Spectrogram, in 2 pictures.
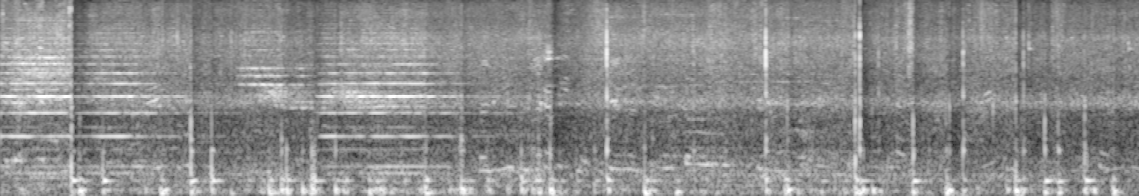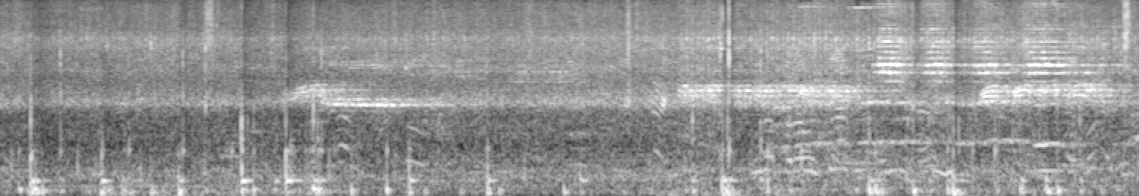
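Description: Footsteps shuffle on pavement as a group walks.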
